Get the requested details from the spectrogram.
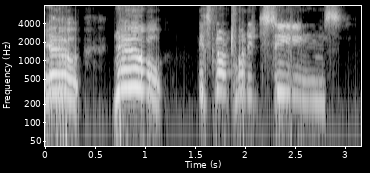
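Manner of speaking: very high, loud, drawn-out screaming. Voicing a cheater being carried off to the back room: screaming while dragged off. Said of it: "kicks and screams".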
